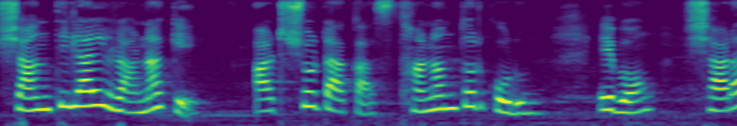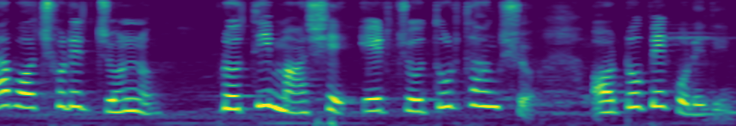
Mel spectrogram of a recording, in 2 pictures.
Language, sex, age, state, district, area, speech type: Bengali, female, 30-45, West Bengal, Bankura, urban, read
